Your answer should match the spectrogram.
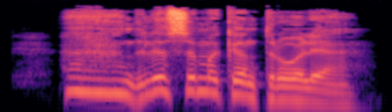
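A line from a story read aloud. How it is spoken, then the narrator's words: Sighing. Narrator (Russian): вздохнула девушка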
